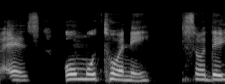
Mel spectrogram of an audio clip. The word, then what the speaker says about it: Umutoni: It's a French name, and then my last name is Umutoni. So the U is pronounced U.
